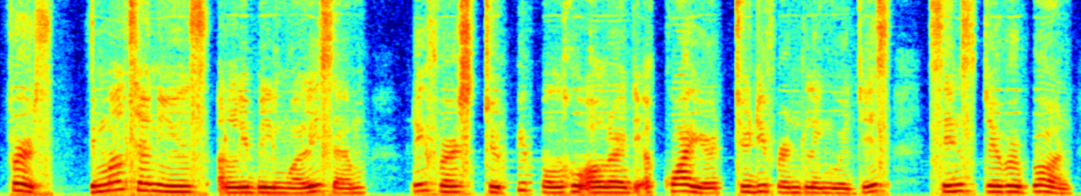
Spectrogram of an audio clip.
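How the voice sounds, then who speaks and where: A young Balinese woman, a native Balinese speaker with an Indonesian accent, gives a class presentation as a student, speaking carefully and hesitantly with lots of fillers and self-corrections. Her voice is fairly high and warm at a moderate pace, and the poor audio carries a little hiss or hum.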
